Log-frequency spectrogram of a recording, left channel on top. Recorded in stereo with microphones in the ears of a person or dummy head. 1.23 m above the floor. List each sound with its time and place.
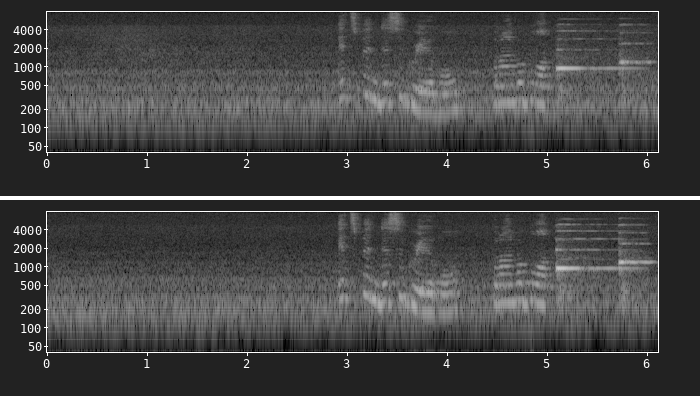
2.9 s a woman speaking: 10° left (ahead or behind), 3 m
5.1 s a piano: 55° right (ahead or behind), 2 m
